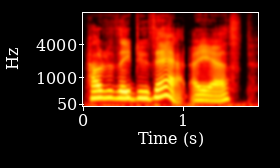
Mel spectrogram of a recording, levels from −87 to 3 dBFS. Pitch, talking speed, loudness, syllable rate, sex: 190 Hz, 240 wpm, -16 LUFS, 5.3 syllables/s, female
